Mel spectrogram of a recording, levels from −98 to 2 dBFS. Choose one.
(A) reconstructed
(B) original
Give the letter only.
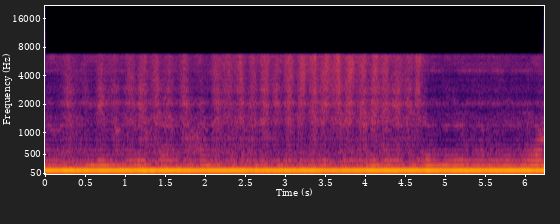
A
